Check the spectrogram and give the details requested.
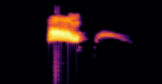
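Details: Common Nighthawk peent call given in flight while hunting insects: one loud, harsh, buzzy nasal note followed by a fainter, softer trailing buzz, with nothing else audible.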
